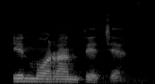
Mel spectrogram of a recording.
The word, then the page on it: inmorantejed: Aneityum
